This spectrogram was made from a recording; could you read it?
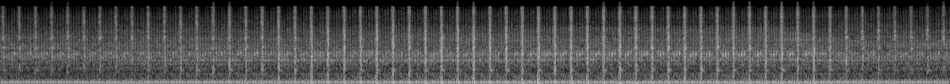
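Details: Mercedes OM606 diesel on a test run: sharp, even valvetrain ticking at idle, traced to the cylinder 3 intake valve, where one intake valve wall is black. A stuck hydraulic lifter is suspected, unconfirmed.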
